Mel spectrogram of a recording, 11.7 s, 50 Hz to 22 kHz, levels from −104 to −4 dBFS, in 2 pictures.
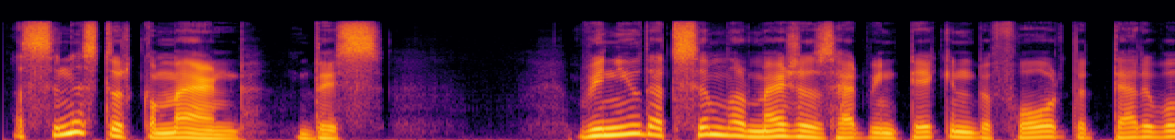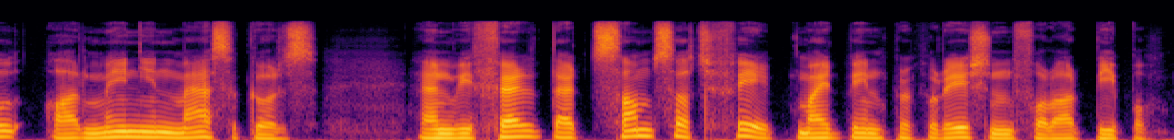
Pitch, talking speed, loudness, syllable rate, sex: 145 Hz, 160 wpm, -19 LUFS, 5.3 syllables/s, male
